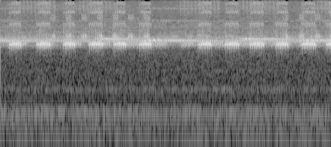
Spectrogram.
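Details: Grass insects in Changnyeong, South Korea, on a deep autumn night: sharp, high chirping bursts in a slightly uneven rhythm about three per second, other insects faintly trilling behind, low steady hum in the background.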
